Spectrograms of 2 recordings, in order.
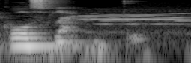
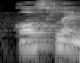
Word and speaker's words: coastline: কোস্ট কস্ট লাইন না, কোস্ট লাইন, কোস্ট। মানে ঠিক এখানে আছে, আমি আর কি খ উচ্চারণ করতেছিলাম coastline। হ্যাঁ কোস্ট লাইন, এটা একটু ক আচ্ছা, দিলে এটা হচ্ছে কস্টের মতো হয়ে যাচ্ছে, এটা কোস্ট হবে, কোস্ট।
